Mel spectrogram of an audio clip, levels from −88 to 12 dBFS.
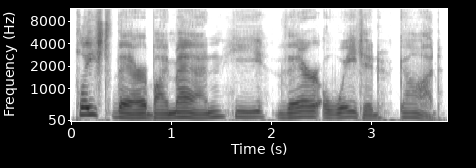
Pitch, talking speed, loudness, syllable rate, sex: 135 Hz, 130 wpm, -20 LUFS, 3.7 syllables/s, male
